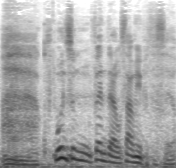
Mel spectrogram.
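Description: A man's voice: mid-range voice, wildly swooping pitch, normal speed, vocal fry, a little mellow, slight background noise. A middle-aged man from Chuncheon, South Korea, chatting casually on a panel and telling stories in a teasing, joking way.

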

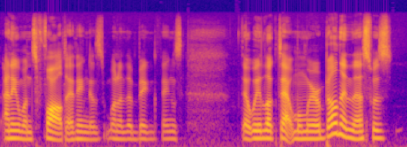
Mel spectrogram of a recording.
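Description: Low-voiced, smooth-toned woman explaining firmly. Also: steady tone, fast, no echo. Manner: firm and explanatory. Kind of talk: casual podcast conversation.

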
